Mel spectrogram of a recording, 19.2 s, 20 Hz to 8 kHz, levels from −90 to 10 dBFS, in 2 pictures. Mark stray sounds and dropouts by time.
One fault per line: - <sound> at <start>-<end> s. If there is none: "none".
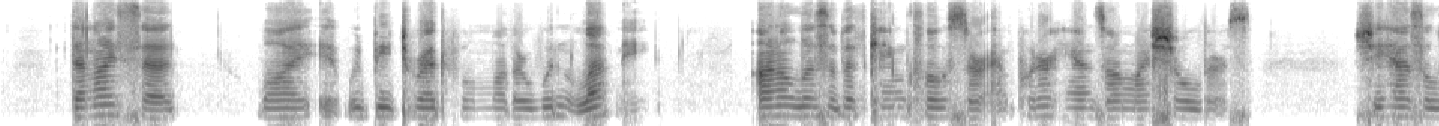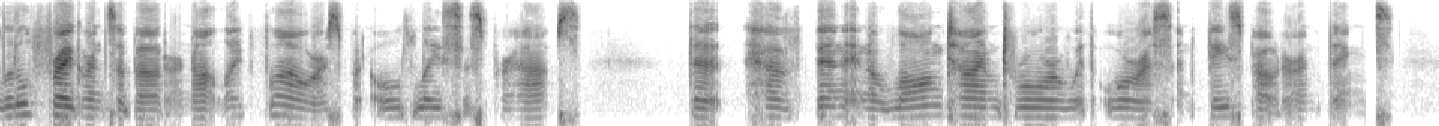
- dropout at 18.7-18.8 s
